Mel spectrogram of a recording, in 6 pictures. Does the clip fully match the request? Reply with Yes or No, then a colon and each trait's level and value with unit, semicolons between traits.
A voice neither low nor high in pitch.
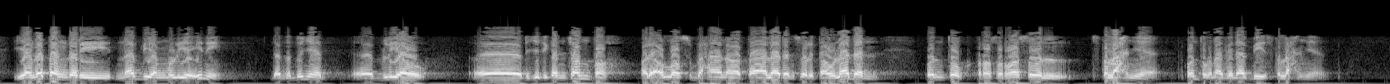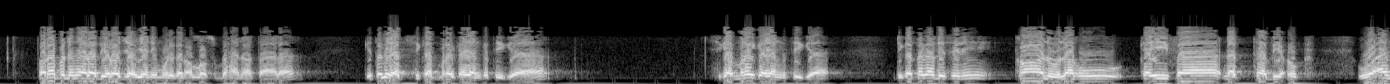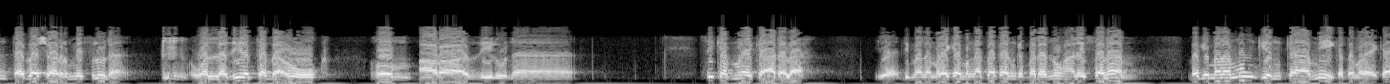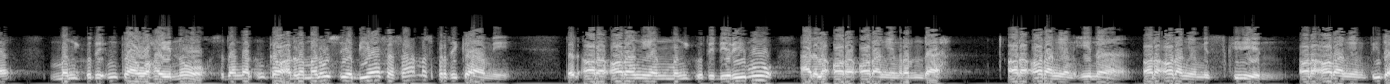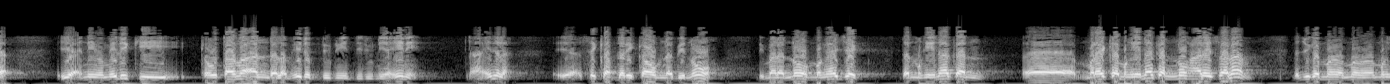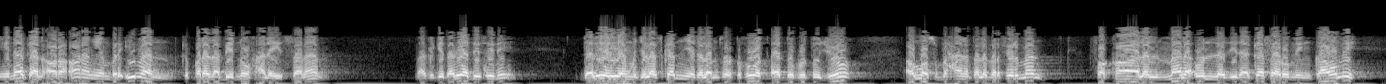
Yes: medium, 145 Hz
